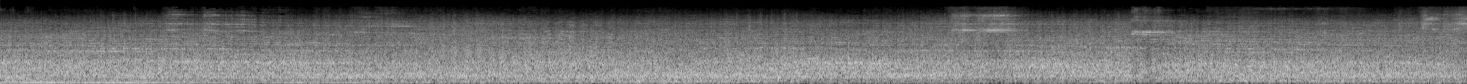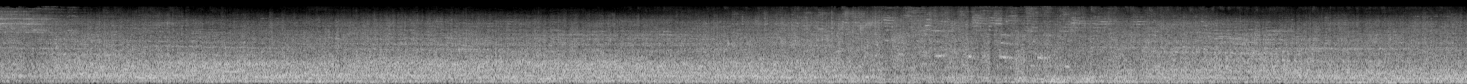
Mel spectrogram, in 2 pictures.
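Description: Train cars rolling past close by, passenger cars then flatcars: a steady loud rush of steel wheels on rail, with a few brief high wheel squeals near the middle.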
